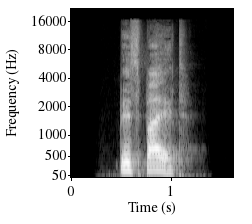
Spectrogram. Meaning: see you soon
- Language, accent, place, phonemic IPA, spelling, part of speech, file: German, Germany, Berlin, /bɪs balt/, bis bald, interjection, De-bis bald.ogg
